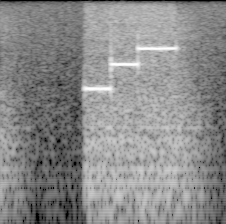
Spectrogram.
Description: Special information tone.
